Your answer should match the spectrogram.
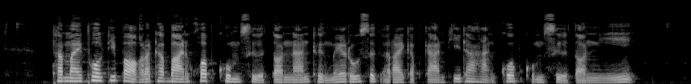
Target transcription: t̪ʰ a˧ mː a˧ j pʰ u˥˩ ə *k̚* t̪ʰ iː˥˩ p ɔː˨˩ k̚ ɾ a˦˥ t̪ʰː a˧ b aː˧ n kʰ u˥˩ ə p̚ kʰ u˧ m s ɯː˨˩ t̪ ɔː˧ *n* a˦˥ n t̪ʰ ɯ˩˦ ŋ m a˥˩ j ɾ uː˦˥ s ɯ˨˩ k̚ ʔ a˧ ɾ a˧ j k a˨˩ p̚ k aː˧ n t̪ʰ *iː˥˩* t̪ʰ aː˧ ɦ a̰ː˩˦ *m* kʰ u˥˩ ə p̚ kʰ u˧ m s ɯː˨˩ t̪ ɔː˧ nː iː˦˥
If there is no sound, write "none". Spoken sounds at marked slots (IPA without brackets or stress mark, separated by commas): k̚, nː, iː˥˩, n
